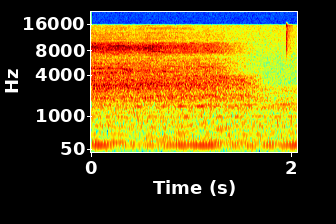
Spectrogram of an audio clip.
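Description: A long, soft breath drawn in through the nose as a breathing-exercise demonstration, a faint steady hiss that fades out about one and a half seconds in.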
